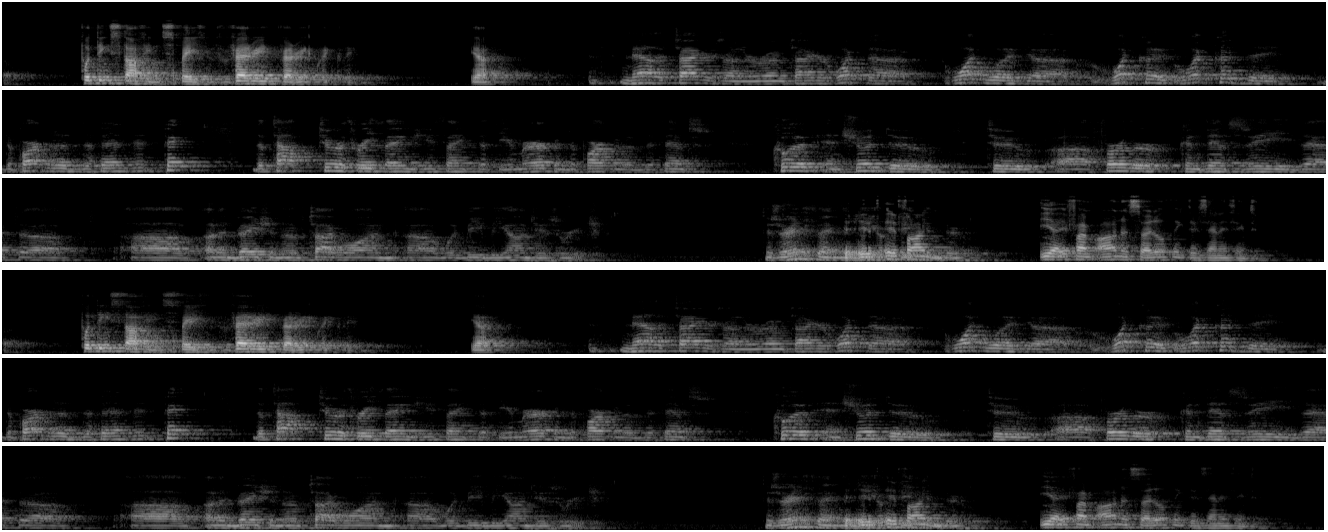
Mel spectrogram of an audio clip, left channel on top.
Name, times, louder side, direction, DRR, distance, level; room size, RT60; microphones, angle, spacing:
voice 1, 0.8-3.5 4.7-4.9, left 1 dB, 45° left, 6 dB, 1.8 m, -27 dB
voice 2, 5.9-9.1 9.4-12.8 13.1-15.1 15.3-20.3 21.0-32.5 34.1-36.1, left 1 dB, 10° left, 1 dB, 1.2 m, -36 dB
voice 3, 34.9-35.9 36.9-39.0, left 2 dB, 70° left, 12 dB, 1.0 m, -30 dB
13.5 x 11.0 x 6.6 m, 1.1 s
head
